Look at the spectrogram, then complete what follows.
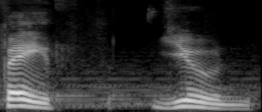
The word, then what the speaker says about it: Faith Yün: Audience, please welcome applause to Faith Yoon.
